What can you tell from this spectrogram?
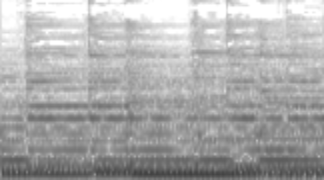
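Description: Taylor acoustic guitar strummed in a steady rhythm, ringing chords between sung lines.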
